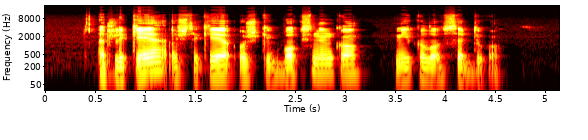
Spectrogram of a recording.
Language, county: Lithuanian, Šiauliai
